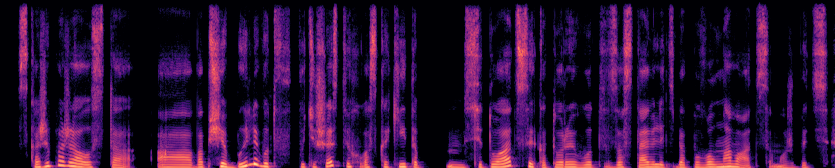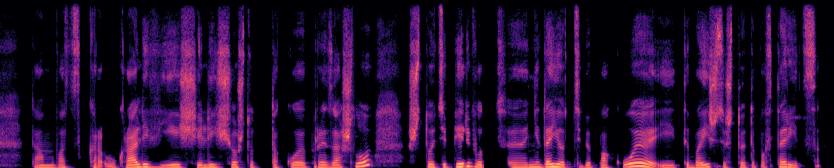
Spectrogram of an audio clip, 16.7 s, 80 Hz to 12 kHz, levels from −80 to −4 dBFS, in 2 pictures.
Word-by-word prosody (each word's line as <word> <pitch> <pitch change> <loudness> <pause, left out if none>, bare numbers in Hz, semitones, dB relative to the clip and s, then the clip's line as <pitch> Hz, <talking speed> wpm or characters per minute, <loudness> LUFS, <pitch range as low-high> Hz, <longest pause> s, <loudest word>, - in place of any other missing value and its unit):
Скажи, 195 +7 +1
пожалуйста, 190 - +1 0.3
а 175 0 +1
вообще 185 +5 +5
были 245 - +5
вот 220 - +2
в - - -13
путешествиях 205 - -1
у - - -8
вас 170 - +1
какие-то, 180 -2 -1 0.2
м, 165 -2 -3
ситуации, 195 - +3
которые 175 +2 0
вот 175 +2 -3
заставили 170 +2 +1
тебя 170 0 -3
поволноваться? 185 +4 +1
Может 150 -5 -6
быть, 150 0 -6 0.3
там 145 0 -3
у - - -5
вас 150 +1 -6
кра - - -5
украли 175 +3 +1
вещи 165 0 -1
или 160 +2 0
еще 170 +1 0
что-то 165 -2 -7
такое 160 +2 -4
произошло, 175 - 0 0.3
что 185 - 0
теперь 195 +6 +2
вот, 175 - 0 0.2
э, 160 0 -3
не 170 +1 0
дает 190 -2 +4
тебе 155 - -5
покоя, 180 +8 +3
и 145 0 -5
ты 160 - -7
боишься, 165 +4 0
что 150 - -3
это - - -9
повторится? 150 +3 -3
175 Hz, 160 wpm, -24 LUFS, 160-190 Hz, 0.3 s, вообще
